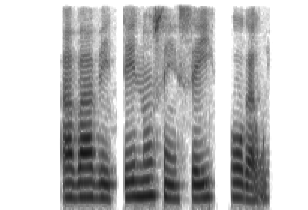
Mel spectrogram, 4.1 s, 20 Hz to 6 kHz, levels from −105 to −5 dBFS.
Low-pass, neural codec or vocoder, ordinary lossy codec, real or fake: 5.4 kHz; none; MP3, 48 kbps; real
